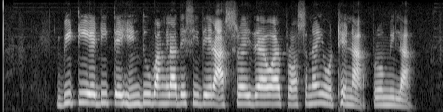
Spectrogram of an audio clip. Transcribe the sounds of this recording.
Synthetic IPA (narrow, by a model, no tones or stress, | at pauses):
biʈieɖit̪eɦind̪ubaŋlad̪eʃid̪eɾaʃɾojd̪eaɾpɾɔʃnojoʈʰena̰pɾomila̰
